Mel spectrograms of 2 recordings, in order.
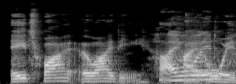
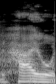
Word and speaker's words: hyoid: The hyoid bone. No R. Hyoid. Hyoid.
